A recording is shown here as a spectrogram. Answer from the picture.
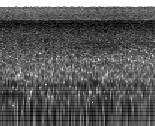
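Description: A vehicle engine idling with a steady low rumble.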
